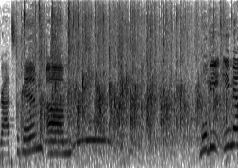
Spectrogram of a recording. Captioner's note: applause, cheering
